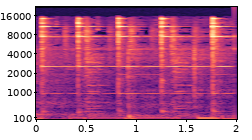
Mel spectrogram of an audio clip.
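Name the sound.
bell being rung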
